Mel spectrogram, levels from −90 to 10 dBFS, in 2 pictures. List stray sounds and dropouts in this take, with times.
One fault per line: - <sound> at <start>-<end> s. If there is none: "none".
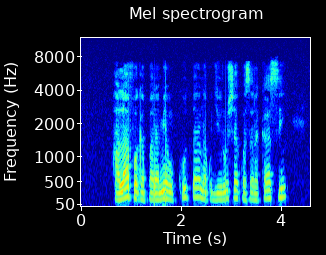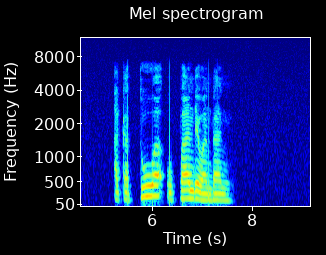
none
